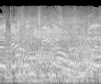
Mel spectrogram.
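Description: A young boy shouts excitedly nearby.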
